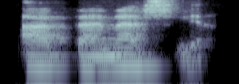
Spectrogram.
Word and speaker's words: atanasia: Así se pronuncia en español, transliterándolo, atanasia, que quiere decir sin muerte.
